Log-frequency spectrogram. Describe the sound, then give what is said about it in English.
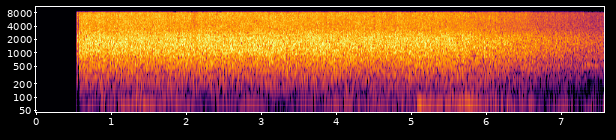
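Sustained audience applause for pianist Sviatoslav Richter after Robert Schumann's second piano sonata, completed in 1834, a dense, steady wash of many hands clapping that starts abruptly and holds evenly before beginning to thin and fade toward the end. “That applause for pianist Sviatoslav Richter and the second piano sonata by Robert Schumann, completed in 1834, here on Kansas Public Radio”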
